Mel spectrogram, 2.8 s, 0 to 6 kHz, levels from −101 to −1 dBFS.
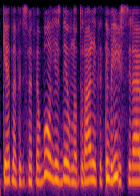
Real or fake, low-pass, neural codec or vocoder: fake; 5.4 kHz; autoencoder, 44.1 kHz, a latent of 192 numbers a frame, MeloTTS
